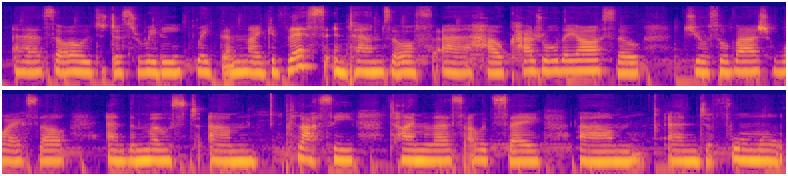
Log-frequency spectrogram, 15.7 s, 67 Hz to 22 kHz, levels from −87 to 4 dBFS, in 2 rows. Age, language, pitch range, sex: 20-39, English, 170-185 Hz, female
